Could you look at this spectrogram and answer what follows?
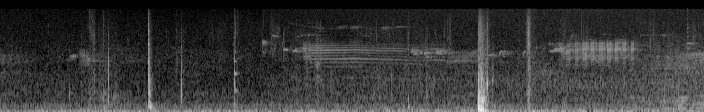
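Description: Sheep bleating, a few faint calls. There are scattered light clicks and one sharp crack almost five seconds in, the loudest sound.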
